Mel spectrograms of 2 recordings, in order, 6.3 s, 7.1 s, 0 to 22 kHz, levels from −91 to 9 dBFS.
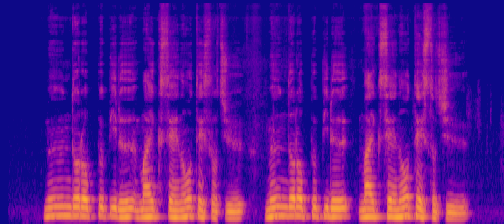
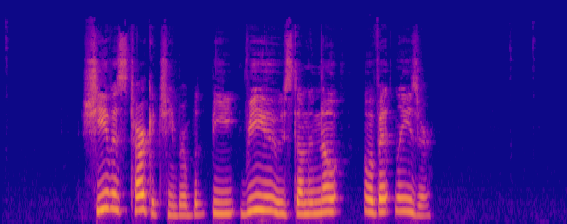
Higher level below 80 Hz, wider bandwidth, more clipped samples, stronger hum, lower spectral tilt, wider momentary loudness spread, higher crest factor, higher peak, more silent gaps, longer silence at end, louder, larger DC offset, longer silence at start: about the same, -72 dBFS vs -70 dBFS; first, 19 kHz vs 13 kHz; neither; neither; first, -8 dB/octave vs -5.5 dB/octave; second, 7 LU vs 11 LU; second, 14 dB vs 20 dB; about the same, -4 dBFS vs -4 dBFS; neither; second, 0.45 s vs 1.7 s; about the same, -19 LUFS vs -21 LUFS; neither; second, 0.55 s vs 1.05 s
